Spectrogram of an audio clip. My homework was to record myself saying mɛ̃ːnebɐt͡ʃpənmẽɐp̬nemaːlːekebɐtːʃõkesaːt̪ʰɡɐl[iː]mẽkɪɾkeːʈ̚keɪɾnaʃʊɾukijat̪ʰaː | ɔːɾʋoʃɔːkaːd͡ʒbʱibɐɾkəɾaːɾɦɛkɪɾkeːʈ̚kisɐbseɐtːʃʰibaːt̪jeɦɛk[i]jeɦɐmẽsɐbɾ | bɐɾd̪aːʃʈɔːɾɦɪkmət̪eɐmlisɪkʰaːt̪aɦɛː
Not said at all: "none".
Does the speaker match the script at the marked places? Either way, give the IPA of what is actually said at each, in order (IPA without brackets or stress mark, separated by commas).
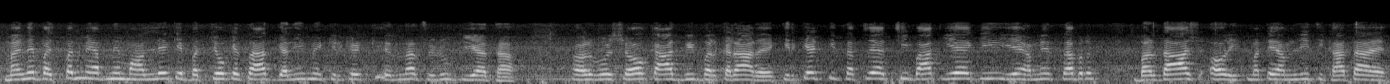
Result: i, i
